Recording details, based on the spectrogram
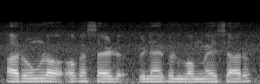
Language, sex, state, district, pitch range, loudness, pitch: Telugu, male, Telangana, Mahabubabad, 130-135 Hz, -15 LUFS, 130 Hz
